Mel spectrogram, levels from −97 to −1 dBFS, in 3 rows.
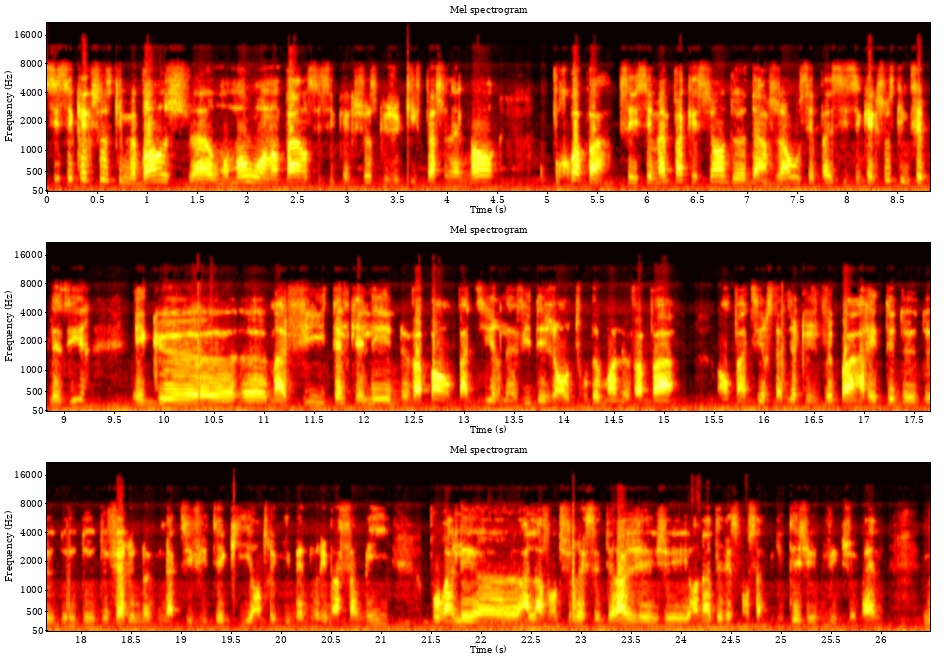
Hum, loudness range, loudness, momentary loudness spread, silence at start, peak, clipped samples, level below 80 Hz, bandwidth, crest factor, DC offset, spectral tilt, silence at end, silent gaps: none; 4 LU; -21 LUFS; 10 LU; 0 s; -2 dBFS; under 0.1%; -46 dBFS; 15.5 kHz; 20 dB; under 0.1%; -1.5 dB/octave; 0 s; none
